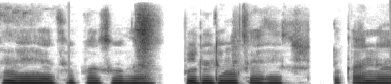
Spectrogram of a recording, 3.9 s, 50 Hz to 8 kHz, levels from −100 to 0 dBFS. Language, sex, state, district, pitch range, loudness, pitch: Marathi, female, Karnataka, Belgaum, 205-210 Hz, -20 LUFS, 210 Hz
